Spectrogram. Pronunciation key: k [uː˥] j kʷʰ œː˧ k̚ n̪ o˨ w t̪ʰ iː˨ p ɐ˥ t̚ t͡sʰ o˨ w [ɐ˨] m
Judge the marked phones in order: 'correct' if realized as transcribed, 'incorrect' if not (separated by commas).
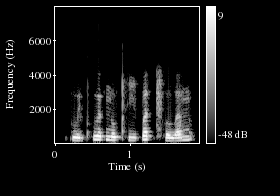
incorrect, incorrect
